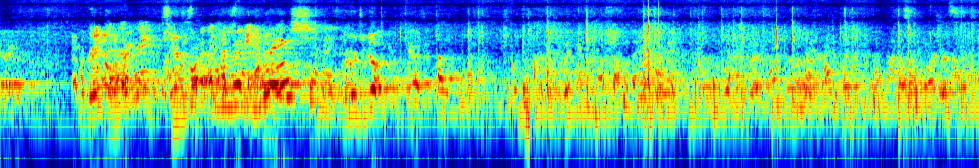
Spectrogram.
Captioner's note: congregation bustling with talk of immigration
